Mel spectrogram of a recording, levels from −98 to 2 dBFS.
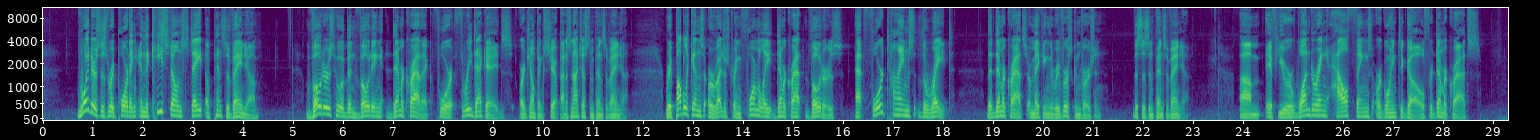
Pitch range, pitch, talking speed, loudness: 95-130 Hz, 110 Hz, 125 wpm, -22 LUFS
